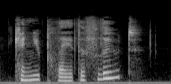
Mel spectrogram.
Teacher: It first hits the ground and then bounces up into the air. So down a little bit on play and then start rising up, up, up until the end of the question. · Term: rising intonation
